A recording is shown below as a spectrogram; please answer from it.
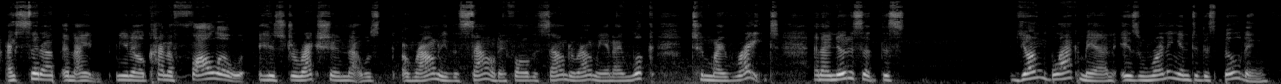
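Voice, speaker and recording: A woman's voice: medium pitch, slightly rough, dry recording. A woman casually recounting a dream in a rambling, hesitant way, with many restarts.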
